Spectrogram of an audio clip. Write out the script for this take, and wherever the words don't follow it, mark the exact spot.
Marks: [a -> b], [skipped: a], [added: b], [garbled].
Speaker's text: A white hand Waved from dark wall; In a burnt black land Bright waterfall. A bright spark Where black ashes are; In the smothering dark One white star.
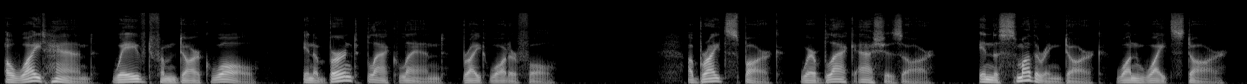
A white hand Waved from dark wall; In a burnt black land Bright waterfall. A bright spark Where black ashes are; In the smothering dark One white star.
